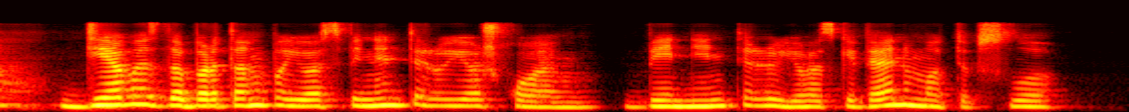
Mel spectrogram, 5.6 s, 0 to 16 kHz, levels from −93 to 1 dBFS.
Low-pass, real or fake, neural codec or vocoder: 7.2 kHz; fake; codec, 16 kHz, about 1 kbps, DyCAST, with the encoder's durations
